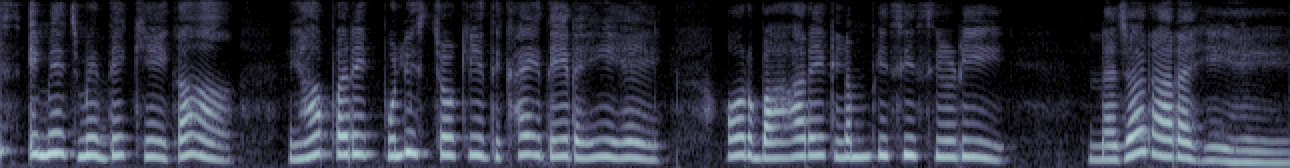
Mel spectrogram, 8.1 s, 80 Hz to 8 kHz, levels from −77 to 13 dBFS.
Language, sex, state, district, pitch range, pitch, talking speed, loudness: Hindi, female, Rajasthan, Jaipur, 270-315 Hz, 295 Hz, 170 wpm, -17 LUFS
